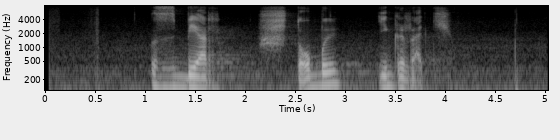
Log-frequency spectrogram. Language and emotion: Russian, neutral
